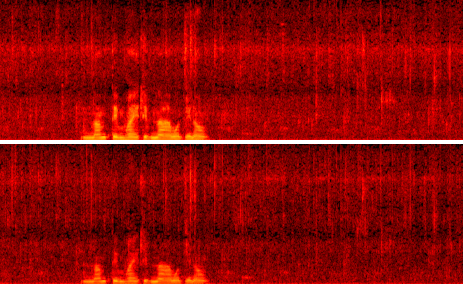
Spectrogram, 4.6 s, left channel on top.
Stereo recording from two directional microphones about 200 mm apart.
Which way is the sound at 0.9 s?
5° left (ahead or behind).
